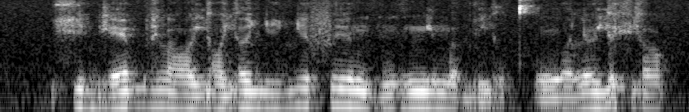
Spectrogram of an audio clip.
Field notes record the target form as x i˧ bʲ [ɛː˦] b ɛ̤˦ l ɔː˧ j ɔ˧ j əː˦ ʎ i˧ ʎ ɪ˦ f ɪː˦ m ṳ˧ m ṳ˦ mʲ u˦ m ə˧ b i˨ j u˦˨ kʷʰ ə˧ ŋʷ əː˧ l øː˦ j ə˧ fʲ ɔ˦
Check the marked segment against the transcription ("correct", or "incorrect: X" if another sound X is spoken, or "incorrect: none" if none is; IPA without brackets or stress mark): incorrect: ɛː˨˦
